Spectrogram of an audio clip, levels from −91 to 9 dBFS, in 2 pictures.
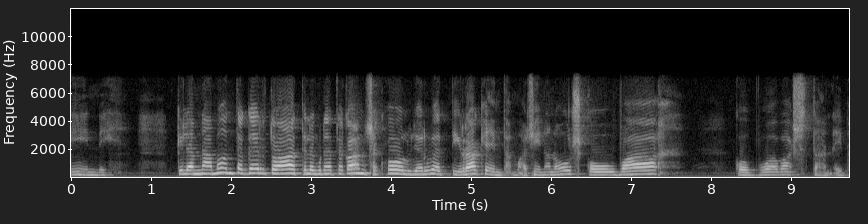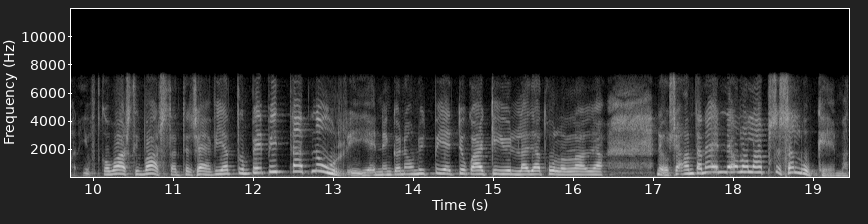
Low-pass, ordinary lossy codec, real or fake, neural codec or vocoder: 7.2 kHz; none; real; none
